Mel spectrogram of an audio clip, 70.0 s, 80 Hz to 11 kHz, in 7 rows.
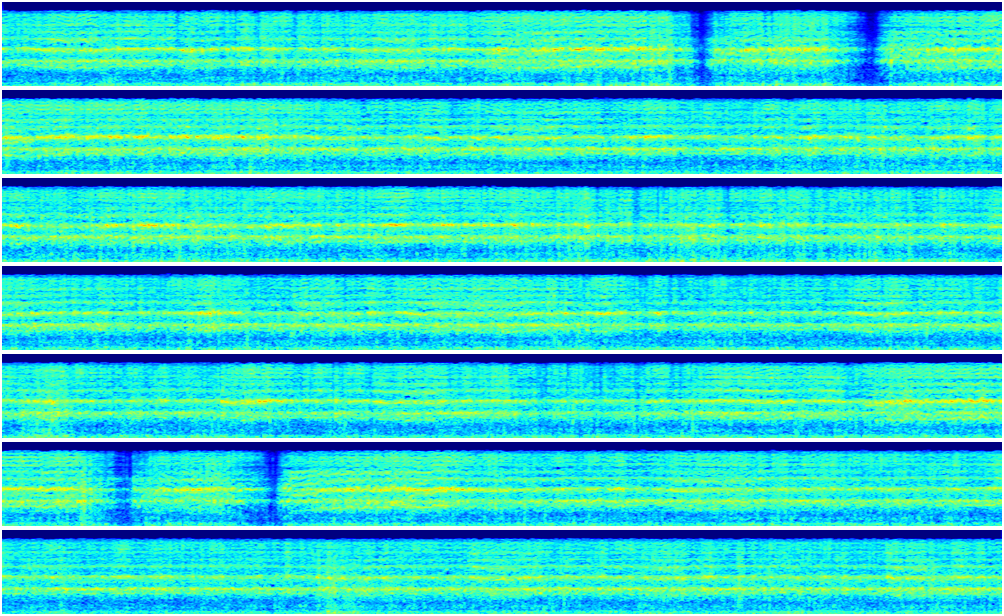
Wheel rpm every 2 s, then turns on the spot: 230, 230, 220, 160, 120, 200, 230, 220, 230, 230, 220, 220, 230, 240, 230, 220, 230, 220, 230, 230, 230, 230, 220, 230, 220, 170, 120, 200, 230, 230, 230, 230, 230, 230, 230.
none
